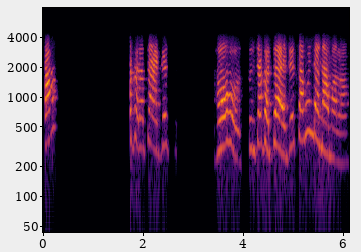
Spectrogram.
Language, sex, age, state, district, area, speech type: Marathi, female, 30-45, Maharashtra, Thane, urban, conversation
